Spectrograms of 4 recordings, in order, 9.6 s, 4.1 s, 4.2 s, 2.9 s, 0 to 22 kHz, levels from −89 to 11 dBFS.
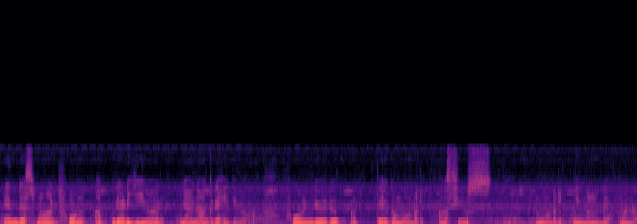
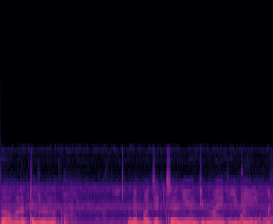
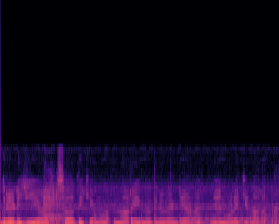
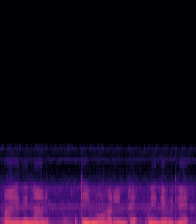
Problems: low volume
